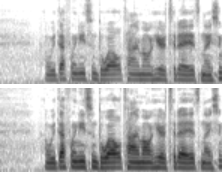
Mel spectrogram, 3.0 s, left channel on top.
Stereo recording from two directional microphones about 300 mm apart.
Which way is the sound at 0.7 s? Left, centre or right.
Right.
